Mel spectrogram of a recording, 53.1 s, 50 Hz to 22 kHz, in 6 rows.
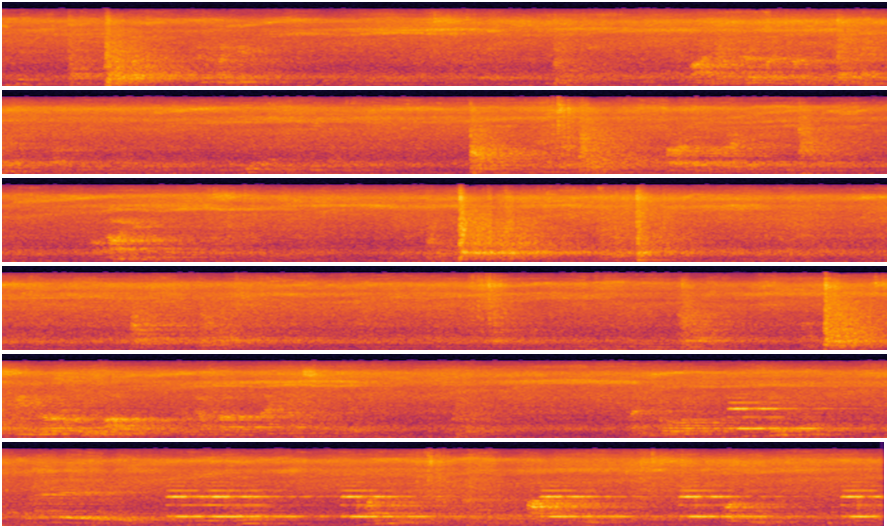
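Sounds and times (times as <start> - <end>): indistinct echoing voices: 41.7 - 53.0.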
